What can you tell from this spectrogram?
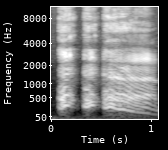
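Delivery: loud, rough throat clear. Real, not acted. Interrupting their news reading, a loud throat clear. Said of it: "Pardon me".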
